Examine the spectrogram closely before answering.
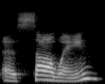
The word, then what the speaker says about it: Samhain: this the metal band you say Samhain if you're saying the metal band I mean that's how I've heard the metal band but I think the Celtic pronunciation is Saul Wayne that's another way to say it and then you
